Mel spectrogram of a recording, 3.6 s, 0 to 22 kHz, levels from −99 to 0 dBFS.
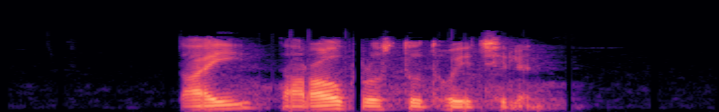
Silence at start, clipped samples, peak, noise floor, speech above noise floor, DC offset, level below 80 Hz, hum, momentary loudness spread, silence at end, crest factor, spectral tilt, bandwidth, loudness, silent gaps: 0.9 s; under 0.1%; -4 dBFS; -83 dBFS; 60 dB; under 0.1%; -62 dBFS; none; 7 LU; 0.9 s; 22 dB; -7 dB/octave; 7 kHz; -23 LUFS; none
